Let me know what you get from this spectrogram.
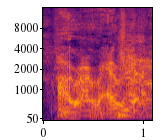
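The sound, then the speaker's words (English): A person imitates a wolf howling, a single sustained wavering vocal howl lasting about a second, fairly loud, with the pitch sliding and quavering throughout. “Just howling.”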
